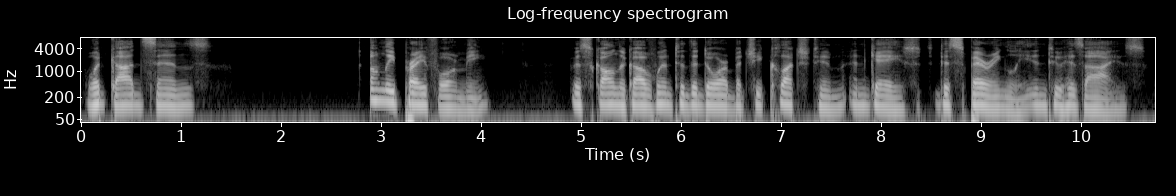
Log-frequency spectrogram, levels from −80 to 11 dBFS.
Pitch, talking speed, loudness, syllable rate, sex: 110 Hz, 125 wpm, -20 LUFS, 3.9 syllables/s, male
